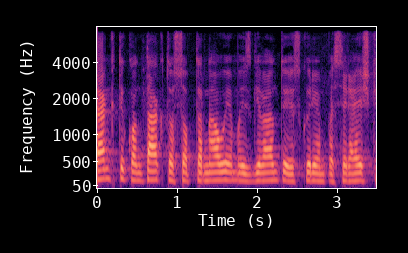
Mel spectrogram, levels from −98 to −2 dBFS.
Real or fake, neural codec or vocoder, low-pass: fake; vocoder, 22.05 kHz, 80 mel bands, Vocos; 7.2 kHz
